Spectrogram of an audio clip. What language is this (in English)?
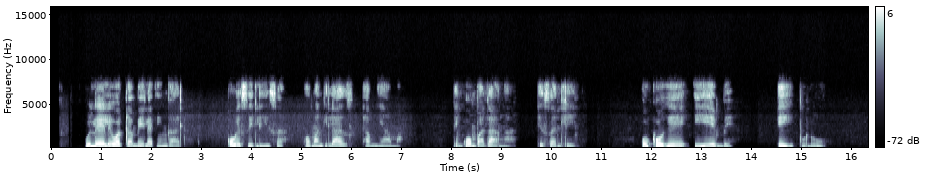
North Ndebele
